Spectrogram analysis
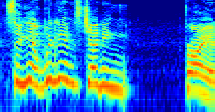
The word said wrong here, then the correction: William Jennings Bryan: I think I can't say his name. What is wrong with me today? William Jennings Bryan.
